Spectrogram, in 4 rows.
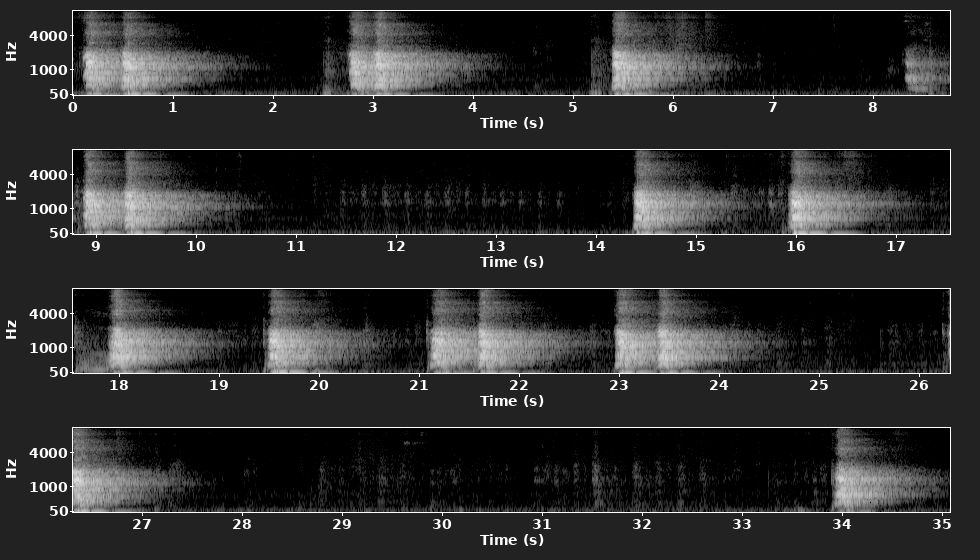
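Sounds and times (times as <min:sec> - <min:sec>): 
distant German shepherd barking slowly indoors: 0:00.1 - 0:01.2, 0:02.8 - 0:03.8, 0:05.4 - 0:06.0, 0:08.8 - 0:10.2, 0:14.4 - 0:15.2, 0:15.9 - 0:16.6, 0:17.9 - 0:18.8, 0:19.5 - 0:20.3, 0:21.1 - 0:22.3, 0:23.0 - 0:24.2, 0:26.3 - 0:27.2, 0:33.9 - 0:34.8.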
